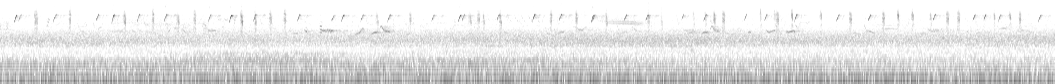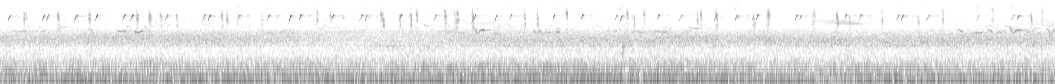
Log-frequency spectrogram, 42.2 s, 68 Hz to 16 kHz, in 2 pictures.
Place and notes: {"title": "Am Sandhaus, Berlin Buch - European stonechat (Schwarzkehlchen)", "date": "2020-06-28 19:55:00", "description": "near Moorlinse pond, two or more European stonechat (deutsch: Schwarzkehlchen) calling in the meadows, among others. noise of the nearby Autobahn, a train is passing by in the distance\n(Sony PCM D50, Primo EM172)", "latitude": "52.64", "longitude": "13.48", "altitude": "54", "timezone": "Europe/Berlin"}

